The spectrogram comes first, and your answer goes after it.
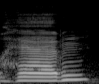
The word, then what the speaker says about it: heaven: one point you have to say heaven for one syllable heaven and then there's the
